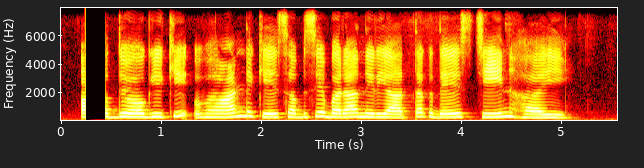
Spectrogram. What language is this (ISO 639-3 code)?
mag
